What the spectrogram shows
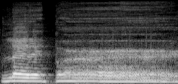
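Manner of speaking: big, booming, rough, intimidating voice, "burn" drawn out. Holding axes up, looming over the fire captain, in a booming voice. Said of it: "in a booming voice".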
